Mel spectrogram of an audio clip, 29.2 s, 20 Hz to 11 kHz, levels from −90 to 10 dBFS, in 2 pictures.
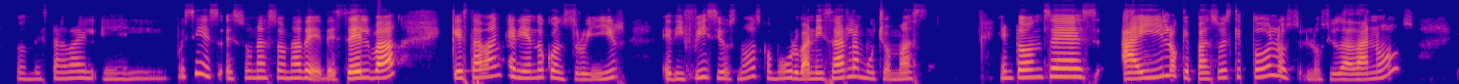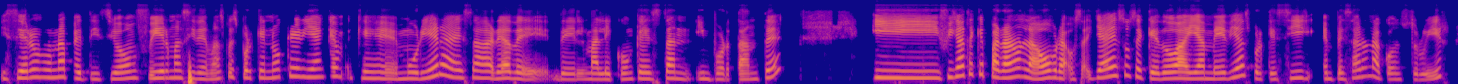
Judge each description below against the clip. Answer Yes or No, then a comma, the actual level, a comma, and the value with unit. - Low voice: No, very high, 265 Hz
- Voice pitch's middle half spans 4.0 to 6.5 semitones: No, average, 3.5 semitones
